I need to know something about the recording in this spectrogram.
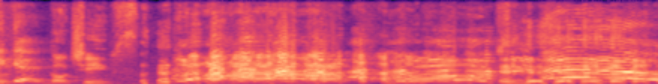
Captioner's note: laughter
